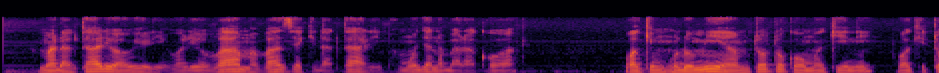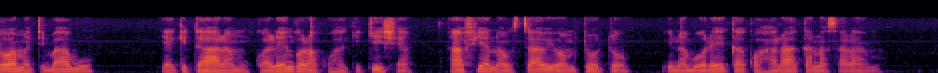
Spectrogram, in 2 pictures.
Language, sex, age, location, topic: Swahili, male, 25-35, Dar es Salaam, health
